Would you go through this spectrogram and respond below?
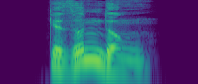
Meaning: recovery
- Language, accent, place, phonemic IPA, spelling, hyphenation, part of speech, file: German, Germany, Berlin, /ɡəˈzʊndʊŋ/, Gesundung, Ge‧sun‧dung, noun, De-Gesundung.ogg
